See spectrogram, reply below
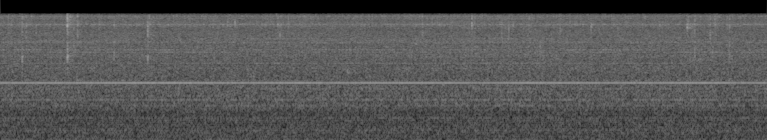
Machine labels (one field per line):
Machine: pump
